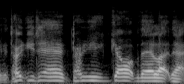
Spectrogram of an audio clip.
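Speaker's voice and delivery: bad, barely Irish accent, shrill and loud. Retelling a video of a man chasing a sheep, doing a poor Irish accent. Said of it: "It wasn't even an Irish accent".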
